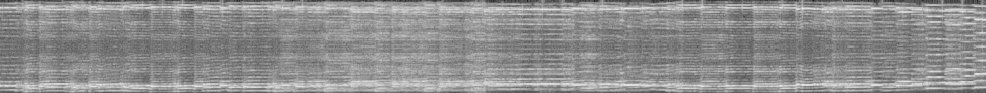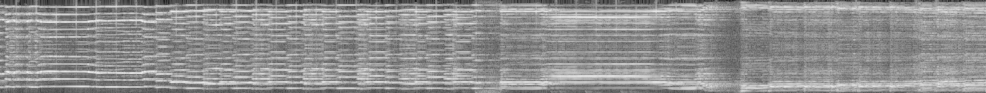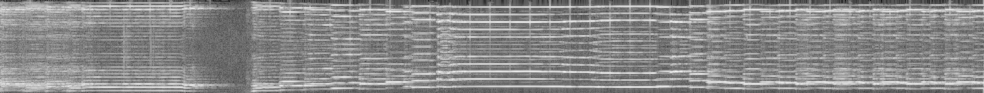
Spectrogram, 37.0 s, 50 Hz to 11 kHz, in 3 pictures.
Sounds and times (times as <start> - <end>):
Harmonica: 0.0 - 36.9
Wind instrument, woodwind instrument: 0.0 - 36.9.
